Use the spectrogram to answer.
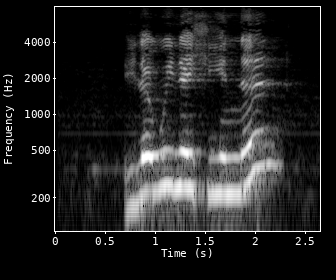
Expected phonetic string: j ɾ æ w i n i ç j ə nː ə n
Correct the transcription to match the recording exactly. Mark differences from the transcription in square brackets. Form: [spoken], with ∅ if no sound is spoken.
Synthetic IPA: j [l] æ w i n [æ] ç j ə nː ə n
